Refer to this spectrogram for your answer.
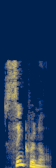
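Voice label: "synchronal", English, British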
